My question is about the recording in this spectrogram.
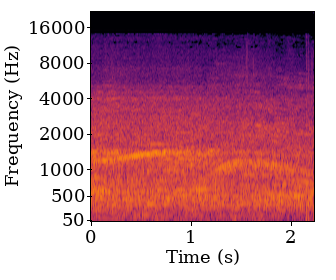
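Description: Hooben 1/16 RC Abrams M1A2 SEP tank's digital sound unit playing a gas-turbine whine that rises and dips slightly in pitch, over the running noise of the moving tank's tracks and drive.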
